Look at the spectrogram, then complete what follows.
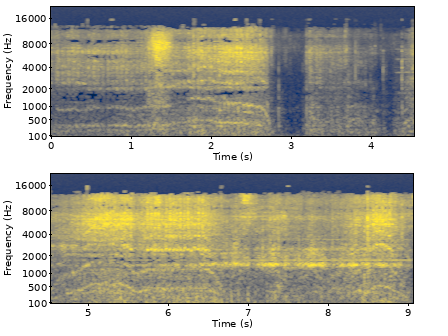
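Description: Whine of a radio-controlled scale crawler's electric motor and gears as it drives through deep snow, the pitch rising and falling with the throttle. It drops out briefly twice a few seconds in, then runs louder and steadier.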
